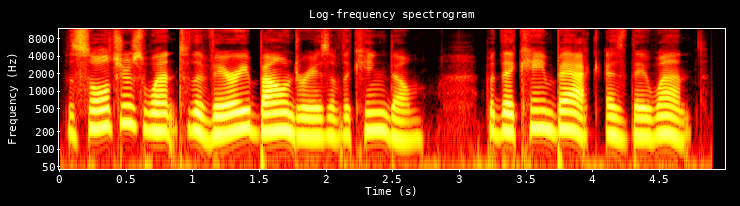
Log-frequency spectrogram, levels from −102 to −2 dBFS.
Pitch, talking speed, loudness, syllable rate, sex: 195 Hz, 205 wpm, -17 LUFS, 5.2 syllables/s, female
